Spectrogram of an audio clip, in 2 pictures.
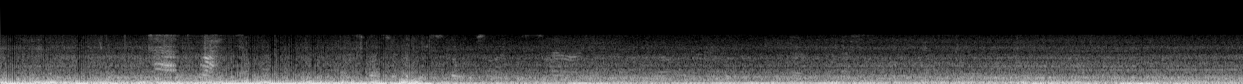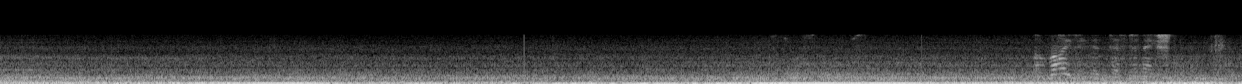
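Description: Motorhome cab noise while driving slowly: steady low engine and road rumble, dropping slightly in level about four seconds in. A few brief words are spoken near the start and near the end.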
